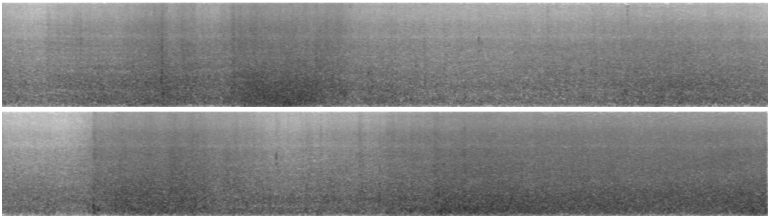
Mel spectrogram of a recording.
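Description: Sea surf breaking on a sandy shore: a steady wash of noise that swells and eases several times as waves come in.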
